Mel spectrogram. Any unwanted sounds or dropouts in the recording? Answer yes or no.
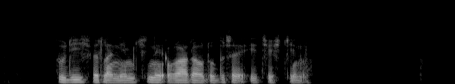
no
